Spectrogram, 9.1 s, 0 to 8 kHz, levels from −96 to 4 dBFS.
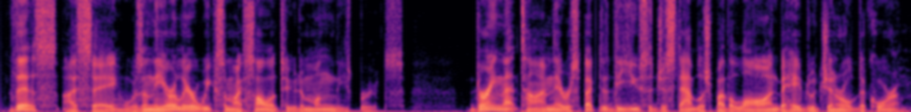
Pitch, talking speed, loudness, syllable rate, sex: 95 Hz, 200 wpm, -21 LUFS, 6.2 syllables/s, male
